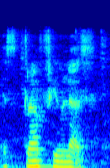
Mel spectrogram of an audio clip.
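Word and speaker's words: scrofulous: तो ये देखिए पहले स्क्रफ्यूलस, यू का उच्चारण जो है EU के रूप में हुआ है, चलिए फ्यू हो गया, स्क्रफ्यूलस।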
